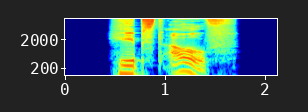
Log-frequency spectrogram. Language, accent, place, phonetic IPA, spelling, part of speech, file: German, Germany, Berlin, [ˌheːpst ˈaʊ̯f], hebst auf, verb, De-hebst auf.ogg
- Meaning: second-person singular present of aufheben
